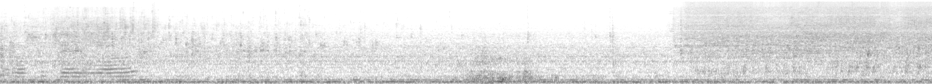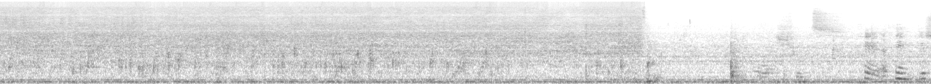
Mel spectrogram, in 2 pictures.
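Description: Rice is rinsed under a running tap in a pot, with steady hissing water flow for the full stretch, louder and brighter in the middle section, with no voices.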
